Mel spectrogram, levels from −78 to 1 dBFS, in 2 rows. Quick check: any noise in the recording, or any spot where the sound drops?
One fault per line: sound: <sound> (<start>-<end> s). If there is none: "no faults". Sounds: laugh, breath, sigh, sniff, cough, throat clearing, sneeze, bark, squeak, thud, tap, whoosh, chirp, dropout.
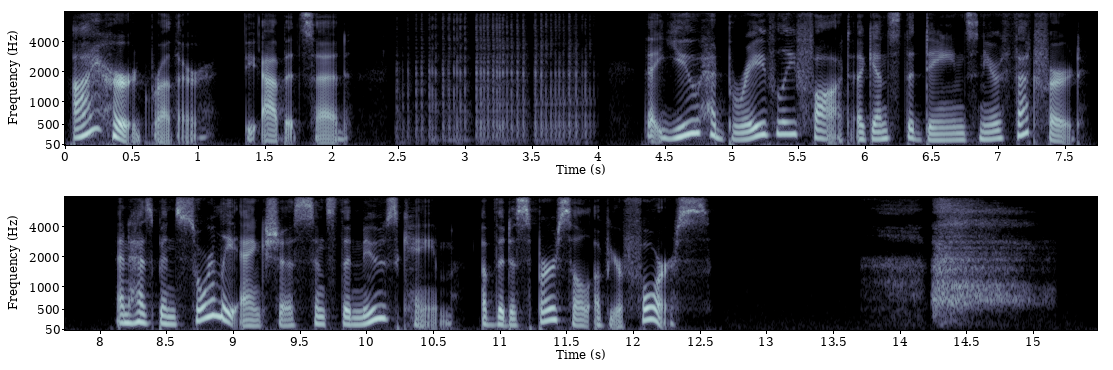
sound: squeak (2.5-4.0 s)
sound: sigh (13.7-15.2 s)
